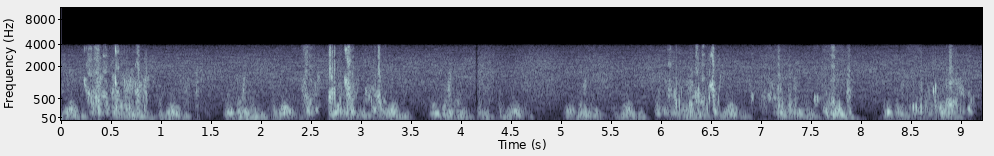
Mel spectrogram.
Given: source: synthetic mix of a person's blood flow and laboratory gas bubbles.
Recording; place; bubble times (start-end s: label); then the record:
Doppler ultrasound of blood flow; precordium
0.21-0.90 s: bubbles
2.39-2.60 s: bubbles
2.65-3.27 s: bubbles
5.93-6.25 s: bubbles
6.28-6.61 s: bubbles
6.87-6.94 s: bubbles
6.97-7.36 s: bubbles
7.51-7.93 s: bubbles
8.45-9.15 s: bubbles
From the record:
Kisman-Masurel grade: 333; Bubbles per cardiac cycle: rolling drumbeat, 9 or more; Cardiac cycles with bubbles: 50 to 99%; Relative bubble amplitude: loud (0.450 to 0.775); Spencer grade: 3 (all of the cardiac periods contain showers or single bubble signals, but not dominating or overriding the cardiac motion signals); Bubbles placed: only in the low amplitude regions of the cardiac cycle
